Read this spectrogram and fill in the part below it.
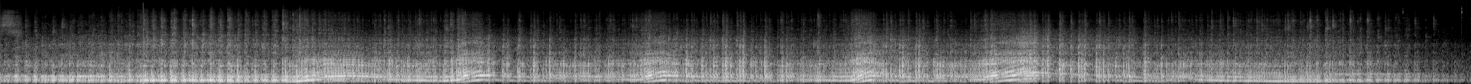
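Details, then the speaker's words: Outboard on a 1980 Skeeter bass boat starting in neutral on choke after priming the bulb, then running smoothly with quick throttle blips, no knock or misfire; carburetors cleaned and plugs replaced after it previously wouldn't start or idle; healthy idle and rev. "And as you can hear, engine runs great, and we hooked it up, and I guess the fuel mixture's right, and I didn't have any problems."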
